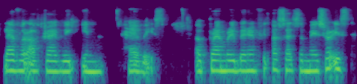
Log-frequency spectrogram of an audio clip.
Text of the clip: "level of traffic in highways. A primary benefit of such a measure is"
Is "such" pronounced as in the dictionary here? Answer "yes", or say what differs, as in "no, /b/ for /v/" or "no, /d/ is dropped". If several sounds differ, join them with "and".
no, /s/ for /tʃ/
